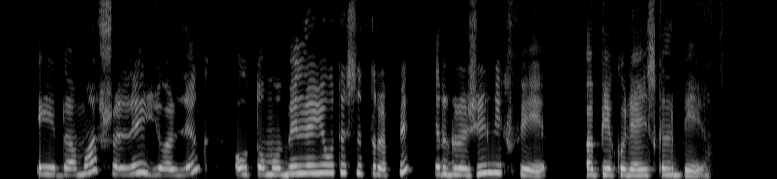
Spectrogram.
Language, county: Lithuanian, Vilnius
